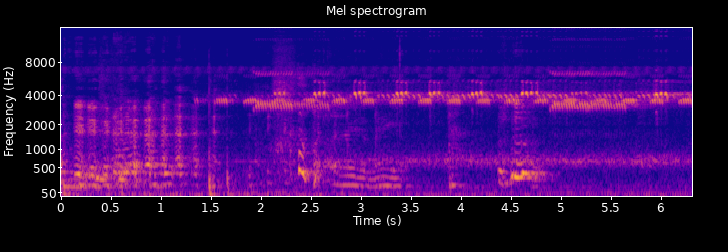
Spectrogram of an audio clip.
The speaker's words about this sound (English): Hang on, the crickets are back.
